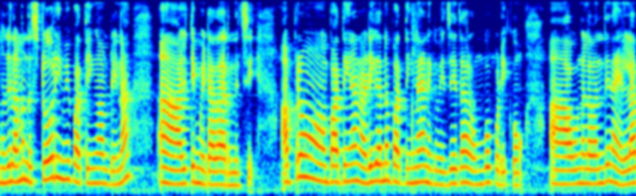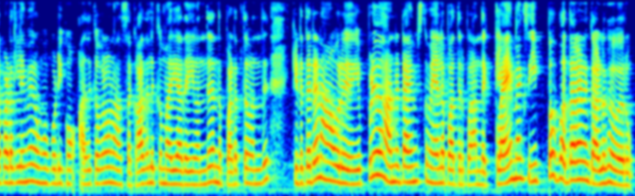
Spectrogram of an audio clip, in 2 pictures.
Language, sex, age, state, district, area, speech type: Tamil, female, 30-45, Tamil Nadu, Mayiladuthurai, rural, spontaneous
